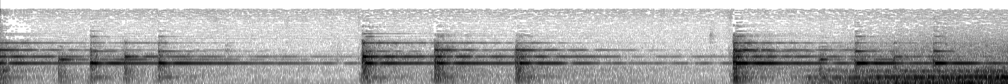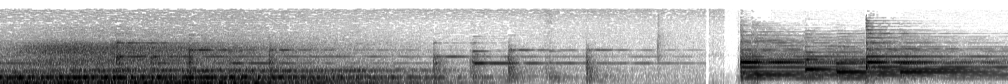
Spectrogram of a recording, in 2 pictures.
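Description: Instrumental opening of a song by an Argentine singer-songwriter: ringing, bell-like struck notes in short phrases, then a swelling, sustained low chord for several seconds before bright, chiming notes return. No singing is evident.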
